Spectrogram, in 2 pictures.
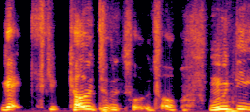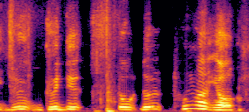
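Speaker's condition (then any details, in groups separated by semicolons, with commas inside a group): Brain lesion disability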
